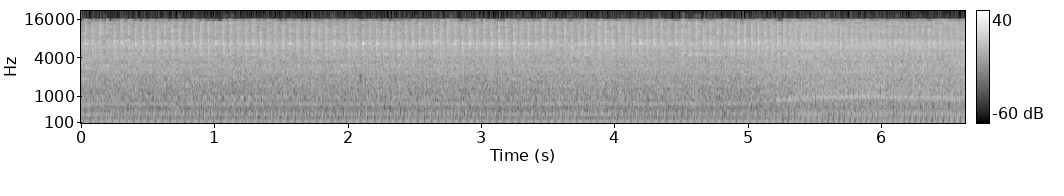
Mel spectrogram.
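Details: 1965 Honda E300 generator, single-cylinder, after restoring spark, throttle slowed: even, steady putter whose pitch drops slightly as it settles low; runs well but makes little power that low.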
